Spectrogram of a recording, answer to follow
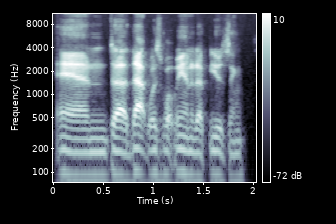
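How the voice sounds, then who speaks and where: A middle-aged man chatting casually as an interview guest, telling jokey anecdotes in an animated way. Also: sits low, brisk, no echo, clean studio sound.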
